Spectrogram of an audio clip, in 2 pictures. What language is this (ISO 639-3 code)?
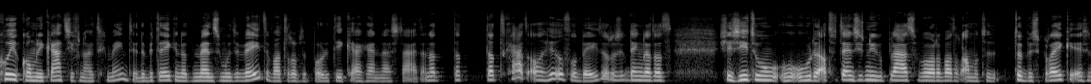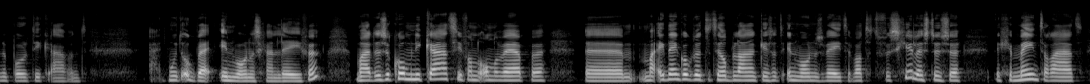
nld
